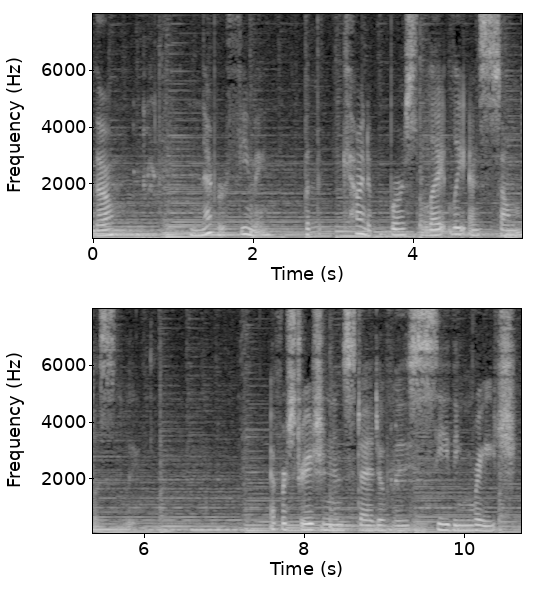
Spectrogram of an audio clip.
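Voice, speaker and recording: A woman's voice: mid-range voice, creaky. A woman streamer reading a horror visual novel aloud, with joking asides between passages. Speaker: game streamer. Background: game music.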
